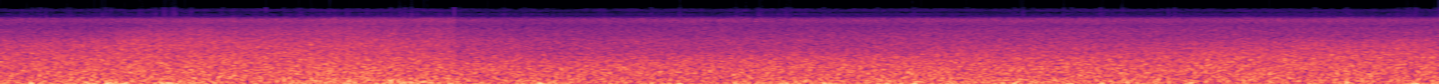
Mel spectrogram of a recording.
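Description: Waves break on a shore in the distance.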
